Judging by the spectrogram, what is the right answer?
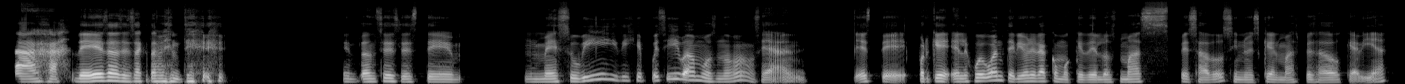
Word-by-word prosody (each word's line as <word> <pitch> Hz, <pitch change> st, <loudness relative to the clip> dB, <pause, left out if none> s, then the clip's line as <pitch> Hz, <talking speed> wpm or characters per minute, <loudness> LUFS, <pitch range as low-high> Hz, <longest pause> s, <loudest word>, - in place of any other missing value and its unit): Ah, 125 Hz, 0 st, +8 dB
ja, -, -, +1 dB
de 140 Hz, +3 st, +9 dB
esas 165 Hz, 0 st, +7 dB
exactamente. 140 Hz, -1 st, 0 dB, 1.2 s
Entonces, 135 Hz, +2 st, -1 dB
este, 120 Hz, -2 st, -3 dB, 0.6 s
me 125 Hz, +1 st, -1 dB
subí 180 Hz, -, -1 dB
y -, -, -9 dB
dije: 180 Hz, -1 st, -7 dB
"Pues 180 Hz, +1 st, -5 dB
sí, 255 Hz, +5 st, -3 dB
vamos", 175 Hz, -, +2 dB
¿no?, 140 Hz, +9 st, -4 dB
o -, -, -10 dB
sea, -, -, -4 dB, 0.6 s
este 420 Hz, 0 st, -2 dB
porque 145 Hz, -1 st, +2 dB
el 135 Hz, +1 st, +1 dB
juego 160 Hz, +4 st, +3 dB
anterior 145 Hz, -8 st, 0 dB
era 145 Hz, -1 st, +2 dB
como 125 Hz, -5 st, -5 dB
que 115 Hz, -, -4 dB
de 110 Hz, 0 st, 0 dB
los 115 Hz, +1 st, -5 dB
más 120 Hz, +2 st, -4 dB
pesados, 110 Hz, +2 st, -4 dB
si 120 Hz, -, -7 dB
no 110 Hz, 0 st, -5 dB
es 110 Hz, -, -8 dB
que 125 Hz, -, -3 dB
el 115 Hz, -, -3 dB
más 110 Hz, +2 st, -7 dB
pesado 110 Hz, -1 st, -4 dB
que -, -, -4 dB
había, -, -, -5 dB
135 Hz, 160 wpm, -21 LUFS, 120-155 Hz, 1.2 s, de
